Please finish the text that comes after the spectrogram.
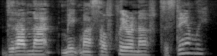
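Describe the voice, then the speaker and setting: A woman voicing a composed, self-assured young girlfriend, calm and direct, in an audio story. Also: fairly low pitch, normal speed, pitched below the performer's own voice, natural voice. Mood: calm assurance.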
